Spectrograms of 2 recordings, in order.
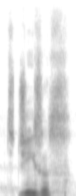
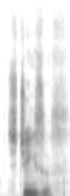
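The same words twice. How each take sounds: First: Hushed reveal. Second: Soft and low again on the name; hushed reveal repeated. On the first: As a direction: drop almost to nothing on the name. Revealing the commander's identity. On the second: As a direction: repeat it quietly so it sinks in. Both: Acted.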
